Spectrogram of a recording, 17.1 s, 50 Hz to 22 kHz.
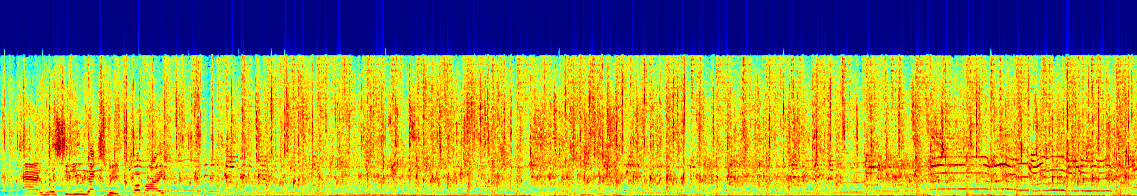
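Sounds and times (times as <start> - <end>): upbeat theme music with bass line: 0.0 - 17.0.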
